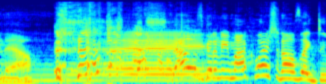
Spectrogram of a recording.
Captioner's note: women laughing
